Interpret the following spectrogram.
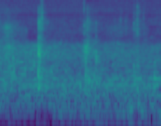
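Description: Steady outdoor background noise of a sports ground, with three faint light clicks spaced about two-thirds of a second apart.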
